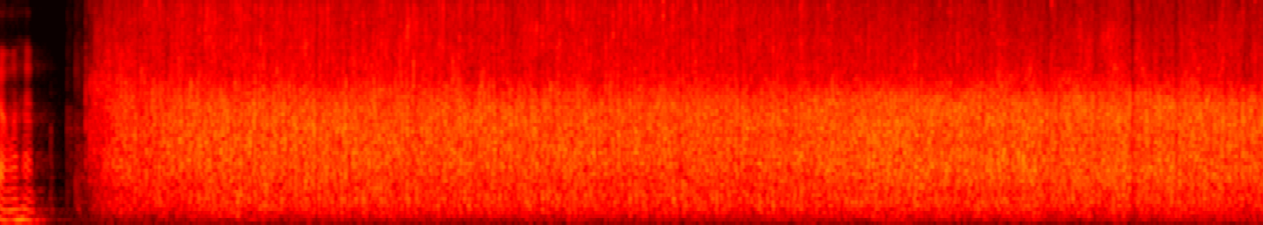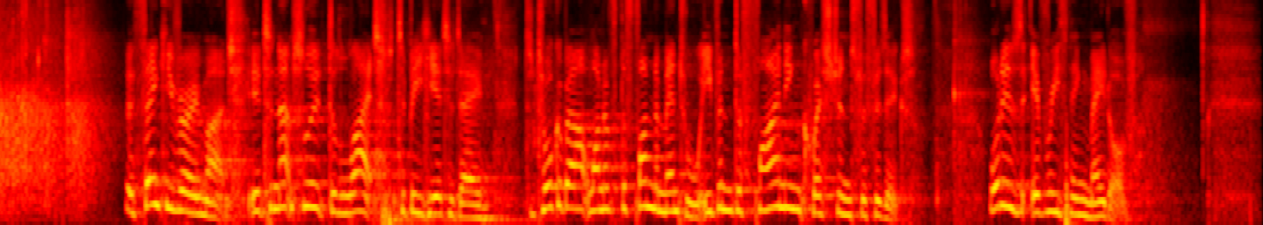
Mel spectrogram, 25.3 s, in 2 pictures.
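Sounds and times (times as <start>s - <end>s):
speech: 0.0s - 0.6s, 14.0s - 22.0s, 22.6s - 24.2s
audience applause welcoming a physicist to the stage at a science talk: 0.7s - 13.8s.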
